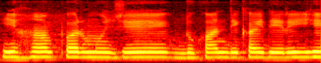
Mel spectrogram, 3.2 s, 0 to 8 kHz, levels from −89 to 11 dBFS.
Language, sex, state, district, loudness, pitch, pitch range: Hindi, female, Himachal Pradesh, Shimla, -15 LUFS, 195 Hz, 190-200 Hz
